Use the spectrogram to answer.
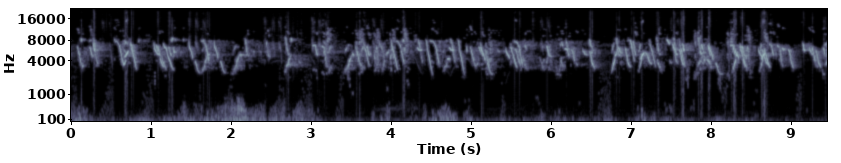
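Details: Several saffron finches making noise together: rapid, high, clipped chirps and slurred notes in an unbroken, overlapping chatter, with a little low background sound early on.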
